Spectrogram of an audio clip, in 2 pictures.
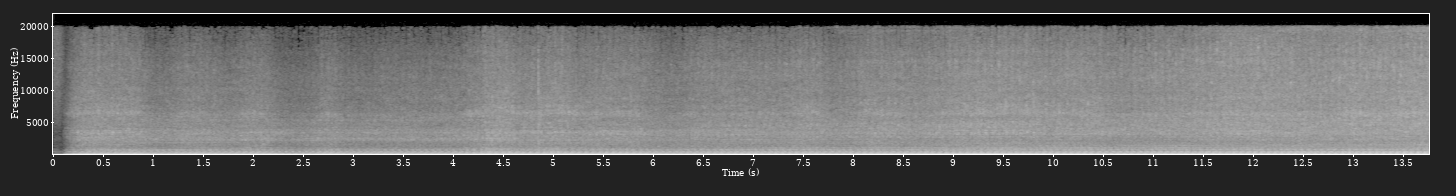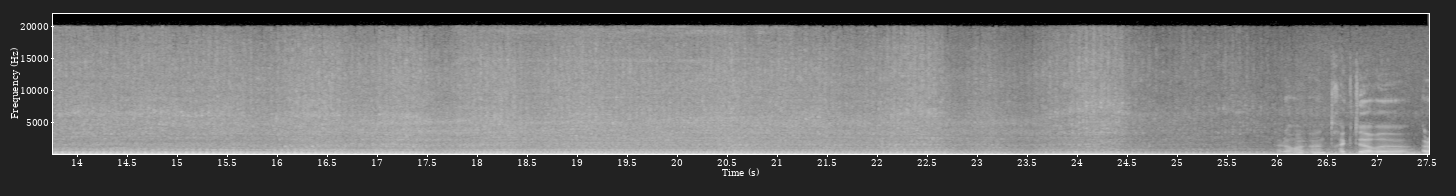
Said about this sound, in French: Alors aussi en milieu rural, euh, peut-être le tracteur est le symbole de la mécanisation des, des, campagnes. On va écouter un tracteur des années 80, une signature euh, historique même.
